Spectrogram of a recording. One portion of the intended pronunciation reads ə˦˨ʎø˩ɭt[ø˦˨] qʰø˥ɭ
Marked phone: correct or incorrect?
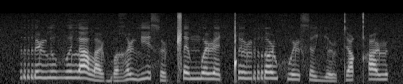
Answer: incorrect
